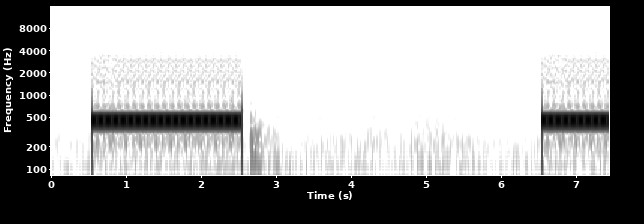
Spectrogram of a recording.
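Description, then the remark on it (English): An outgoing phone call, calling someone back, rings with no answer: a loud, steady two-second ringback tone, about four seconds of silence, then the tone starting again, with no voices. “It's like you call someone, they don't pick up, and then you put your phone down and you forget about it.”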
